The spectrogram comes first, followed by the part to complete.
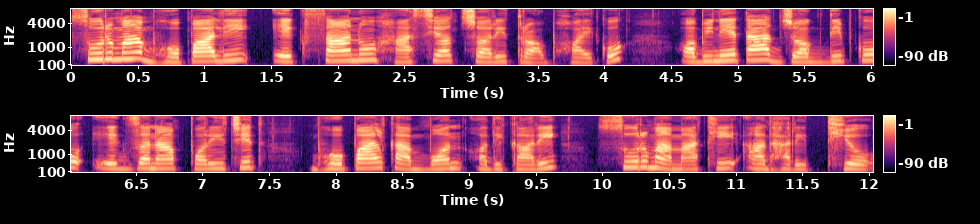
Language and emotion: Nepali, neutral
